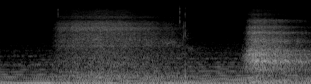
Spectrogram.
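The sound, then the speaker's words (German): A deep, forceful exhale during a guided relaxation exercise: a long, airy rush of breath lasting over a second, then a short pause before another, louder breath begins. “Also mach es dir jetzt vollkommen bequem, entspanne dich und atme noch einmal ganz tief und kräftig aus.”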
